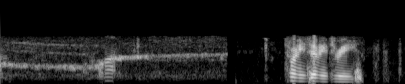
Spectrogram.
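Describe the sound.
An ambulance siren wails as it passes, a steady tone that rises and then holds before cutting off, followed after a short gap by a brief burst of speech.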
